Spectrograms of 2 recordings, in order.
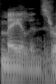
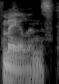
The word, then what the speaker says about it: Malins: It's pronounced Malins, right? Or is it? Yeah, it's Malins.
